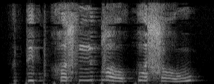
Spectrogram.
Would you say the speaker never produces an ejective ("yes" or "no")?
yes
